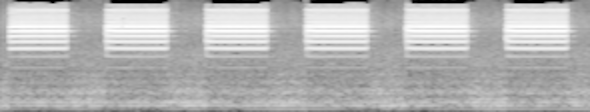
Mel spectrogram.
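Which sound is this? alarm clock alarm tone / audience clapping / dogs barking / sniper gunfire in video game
alarm clock alarm tone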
